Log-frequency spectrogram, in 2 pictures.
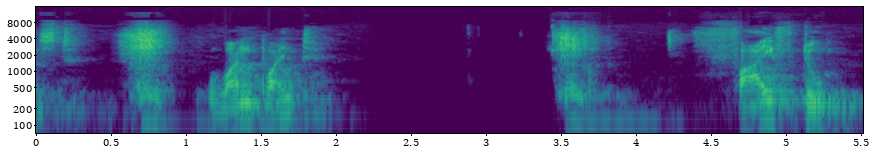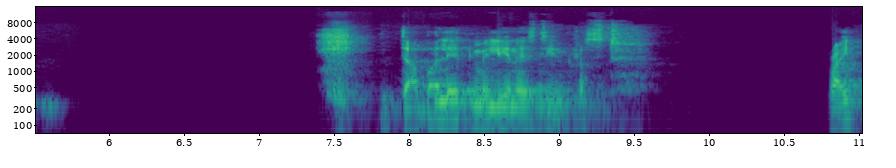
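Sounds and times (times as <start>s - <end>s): man speaking: 4.5s - 5.5s.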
